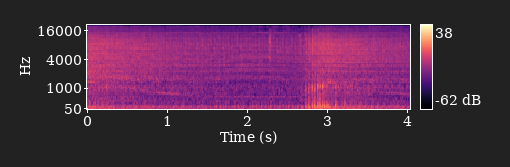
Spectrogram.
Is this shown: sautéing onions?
no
